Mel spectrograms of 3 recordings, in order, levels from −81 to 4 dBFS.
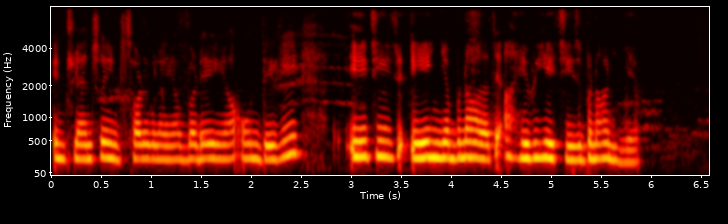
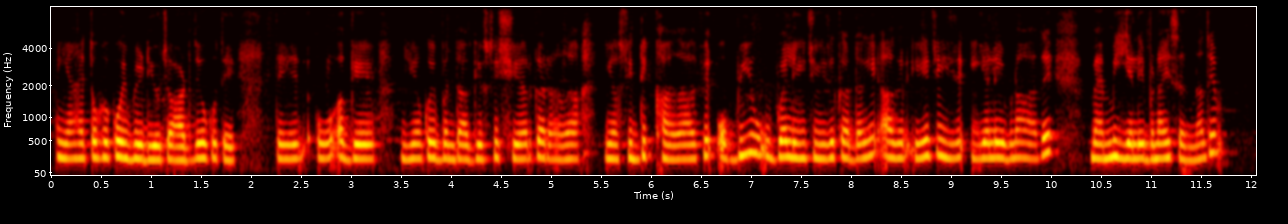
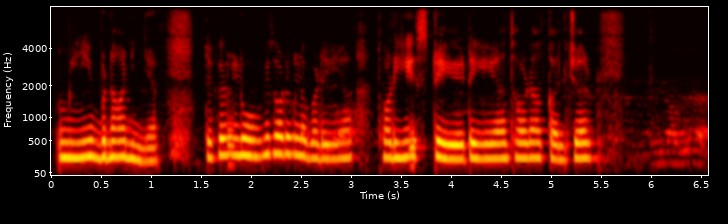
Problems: constant background noise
